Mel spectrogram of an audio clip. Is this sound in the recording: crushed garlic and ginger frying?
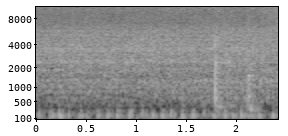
yes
